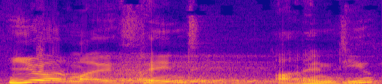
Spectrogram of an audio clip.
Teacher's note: The speakers use falling tone when he has to just seek an agreement. Remember, When the question tag is used by using a falling tone, the intention of the speaker is just to seek an agreement. Remember, question tag, when it is used in falling tone, its objective is to seek agreement. · While asking or seeking agreement, the speaker generally use falling tone. The speakers use falling tone when he has to just seek an agreement.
